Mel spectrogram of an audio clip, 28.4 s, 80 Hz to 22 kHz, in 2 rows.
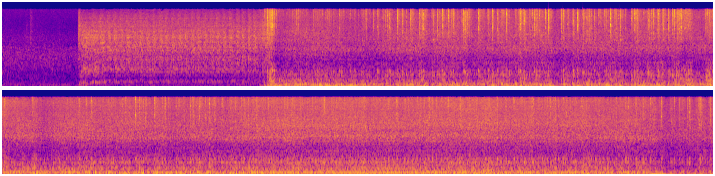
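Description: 1967 Ford Mustang's engine being cranked by the starter for a few seconds, then catching about five seconds in and settling into a loud, steady idle with a deep exhaust note.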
